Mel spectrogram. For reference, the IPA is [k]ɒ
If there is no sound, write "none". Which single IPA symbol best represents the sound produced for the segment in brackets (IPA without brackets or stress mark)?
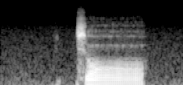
c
